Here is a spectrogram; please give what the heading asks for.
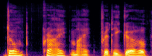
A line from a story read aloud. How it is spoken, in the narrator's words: said Anne of Rags, her voice now faltering a little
